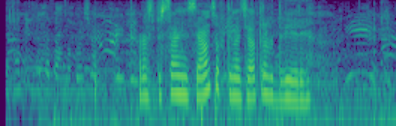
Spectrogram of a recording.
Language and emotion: Russian, neutral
